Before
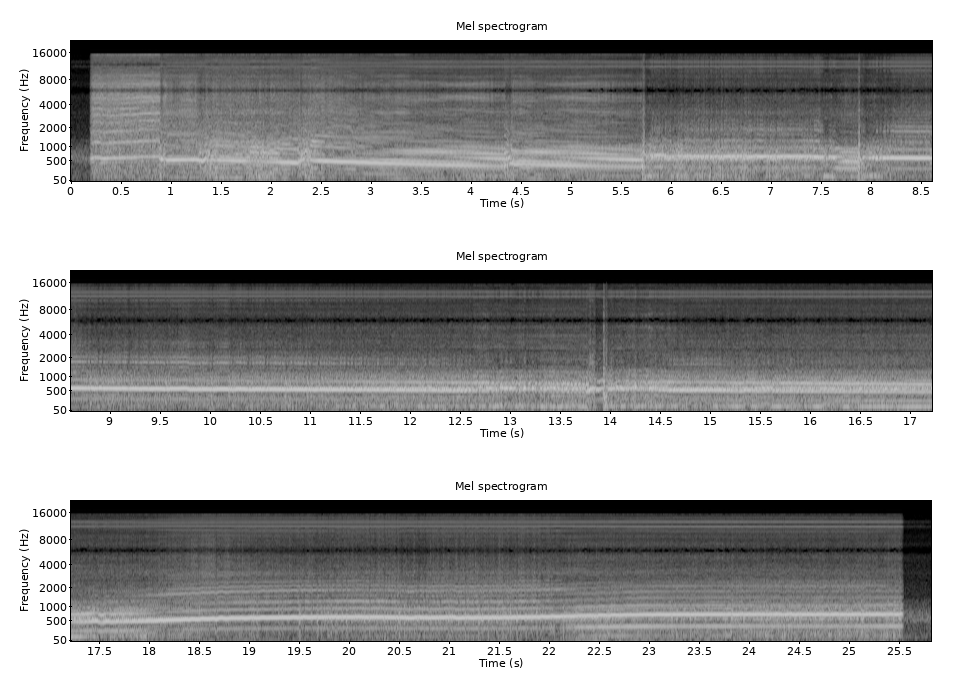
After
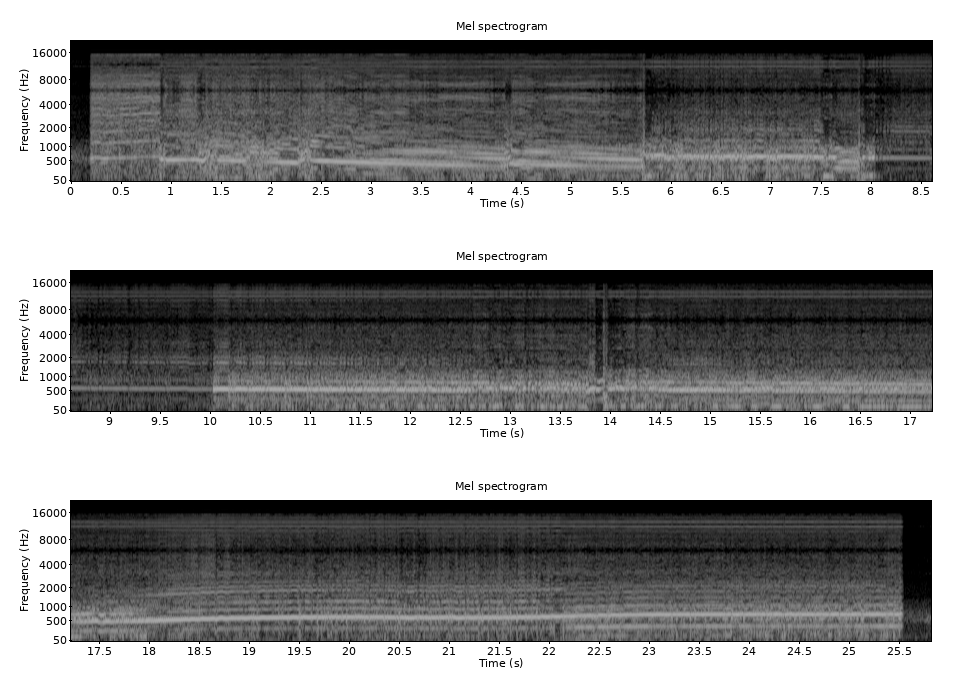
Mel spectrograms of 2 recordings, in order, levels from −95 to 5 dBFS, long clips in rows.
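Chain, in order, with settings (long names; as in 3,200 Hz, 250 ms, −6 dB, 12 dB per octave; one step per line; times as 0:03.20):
reverb reduction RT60 0.92 s
0:08.03–0:10.03: guitar amp tone stack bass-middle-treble 5-5-5
speech leveller 0.5 s
brickwall limiter −20.5 dBFS, peak gain reduction 9.5 dB
level −8 dB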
